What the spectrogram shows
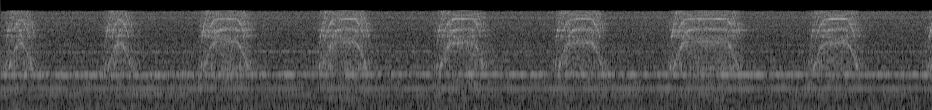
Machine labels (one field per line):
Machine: slide rail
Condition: normal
